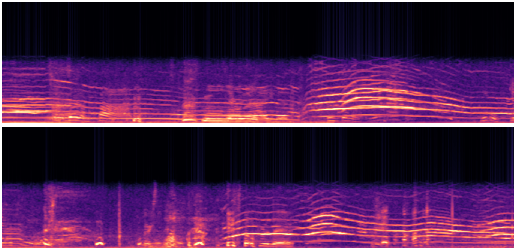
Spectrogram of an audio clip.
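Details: Two cats, a male and a neighbour's cat, talking outdoors, one screaming louder when displeased: overlapping wavering meows and yowls, rising and falling, mixed with a person's speech and low background hum.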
